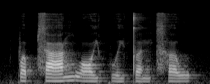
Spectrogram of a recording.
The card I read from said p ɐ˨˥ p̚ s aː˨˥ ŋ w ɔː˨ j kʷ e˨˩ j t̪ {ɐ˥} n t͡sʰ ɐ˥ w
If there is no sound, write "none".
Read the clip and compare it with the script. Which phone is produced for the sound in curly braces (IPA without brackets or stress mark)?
ɐ˨˧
